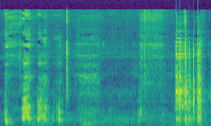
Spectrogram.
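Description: A woman laughing about a second in, then a quieter stretch, then a short loud burst of her voice near the end.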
